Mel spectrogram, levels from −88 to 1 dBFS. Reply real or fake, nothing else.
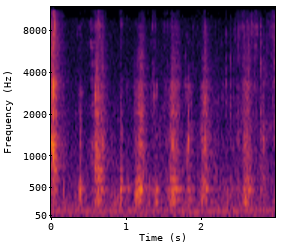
real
